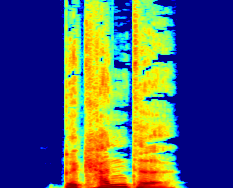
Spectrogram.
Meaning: inflection of bekannt: 1. strong/mixed nominative/accusative feminine singular 2. strong nominative/accusative plural 3. weak nominative all-gender singular 4. weak accusative feminine/neuter singular
- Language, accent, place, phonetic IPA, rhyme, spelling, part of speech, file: German, Germany, Berlin, [bəˈkantə], -antə, bekannte, adjective / verb, De-bekannte.ogg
